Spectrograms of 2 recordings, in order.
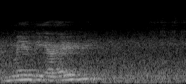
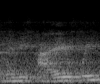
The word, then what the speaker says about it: Mediaevi: El señor escribió en latín una obra llamada Historia Mediaevi, o sea, Mediaevi, perdón, porque la V en latín se pronuncia como la U, a temporibus Constantini Magni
